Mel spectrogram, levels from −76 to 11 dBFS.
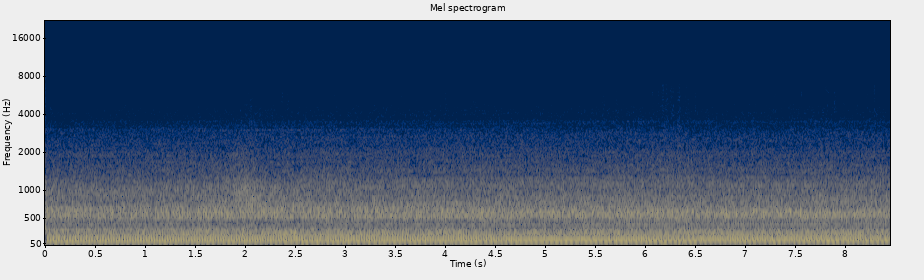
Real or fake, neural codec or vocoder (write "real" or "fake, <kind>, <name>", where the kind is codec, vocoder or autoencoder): real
